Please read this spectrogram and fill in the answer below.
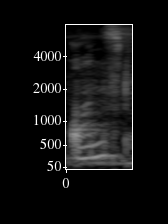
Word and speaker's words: honest: now number two point use and before the word which starts with age but sounds like oh say for example an honest man who students let me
